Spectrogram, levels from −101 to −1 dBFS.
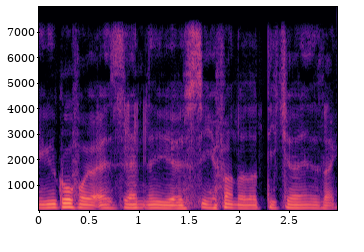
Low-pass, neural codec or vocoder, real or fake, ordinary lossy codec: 7.2 kHz; codec, 16 kHz, 16 kbps, FunCodec, trained on Chinese and English, 50 frames a second; fake; none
